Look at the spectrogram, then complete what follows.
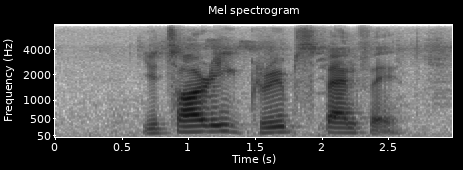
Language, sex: English, male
